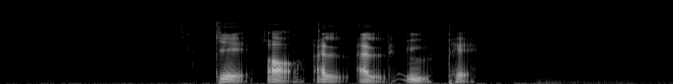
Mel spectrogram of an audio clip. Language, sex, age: Norwegian, male, 51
